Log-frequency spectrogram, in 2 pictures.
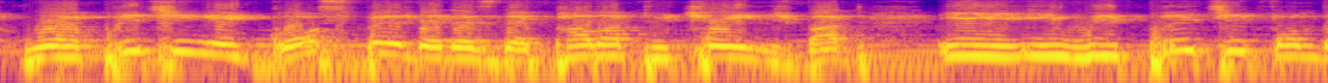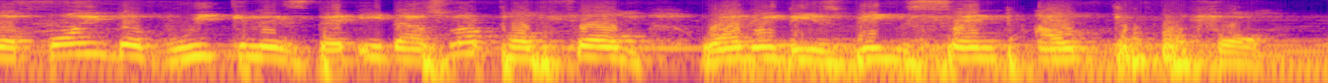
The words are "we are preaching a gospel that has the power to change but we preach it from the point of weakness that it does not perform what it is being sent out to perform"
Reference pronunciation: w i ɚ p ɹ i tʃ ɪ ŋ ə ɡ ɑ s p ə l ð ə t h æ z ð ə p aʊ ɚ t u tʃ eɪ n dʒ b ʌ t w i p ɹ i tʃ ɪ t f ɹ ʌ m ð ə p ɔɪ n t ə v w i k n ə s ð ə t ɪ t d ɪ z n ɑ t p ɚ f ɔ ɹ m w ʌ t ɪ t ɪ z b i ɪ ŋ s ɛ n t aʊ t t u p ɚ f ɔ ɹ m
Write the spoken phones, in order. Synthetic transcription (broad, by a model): w i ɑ p ɹ i tʃ ɪ ŋ ə ɡ ɑ s p ə l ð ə t h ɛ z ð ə p aʊ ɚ t u tʃ eɪ n dʒ b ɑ t w i p ɹ i tʃ ɪ t f ɹ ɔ m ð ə p ɔɪ n t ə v w i k n ə s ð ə t ɪ t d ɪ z n ɑ t p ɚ f ɔ m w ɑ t ɪ t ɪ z b i ɪ ŋ s ɛ n t aʊ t t u p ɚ f ɔ m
